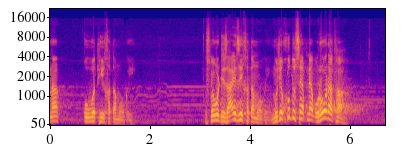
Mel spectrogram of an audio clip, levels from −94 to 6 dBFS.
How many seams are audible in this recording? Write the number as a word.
zero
